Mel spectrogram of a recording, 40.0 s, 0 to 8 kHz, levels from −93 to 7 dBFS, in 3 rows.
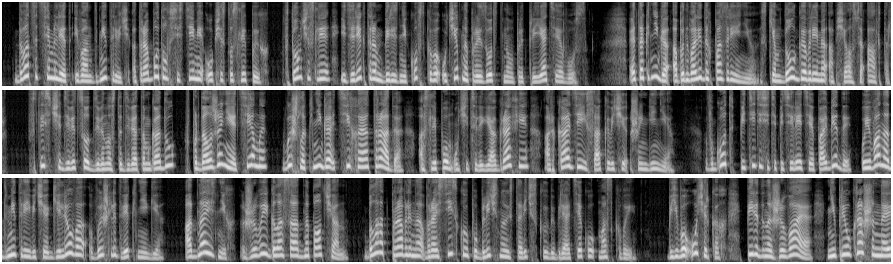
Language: Russian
